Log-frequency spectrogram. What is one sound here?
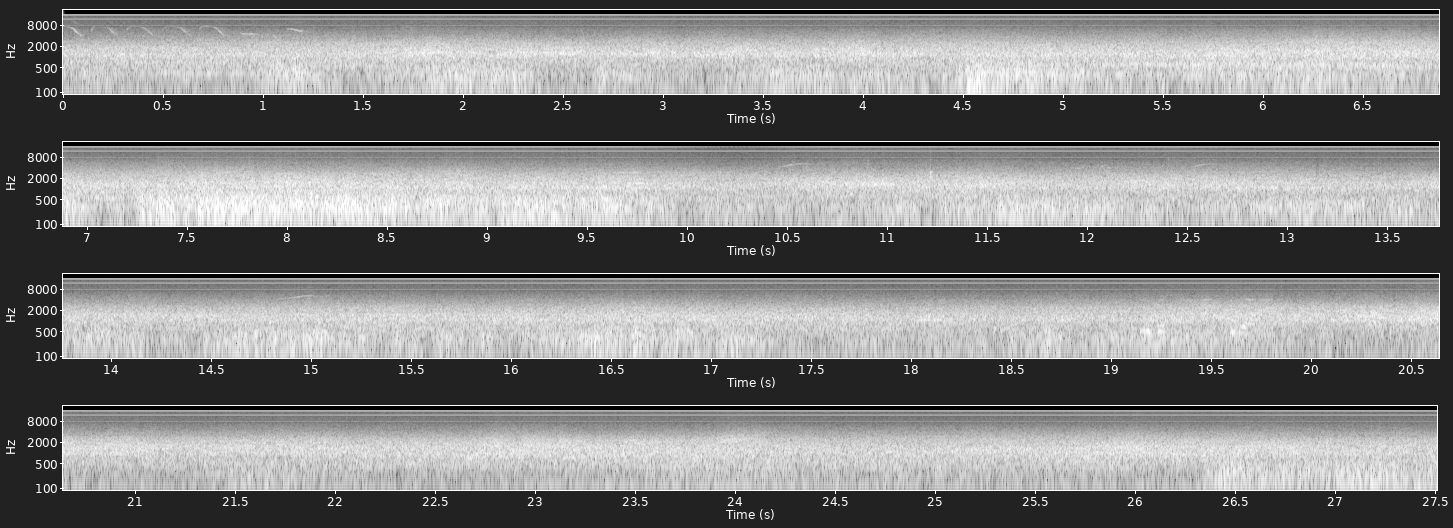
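An electric train rumbles past in the distance.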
